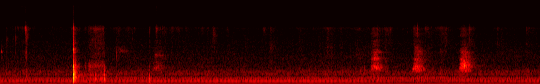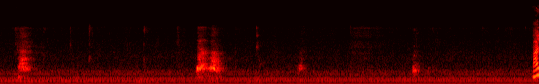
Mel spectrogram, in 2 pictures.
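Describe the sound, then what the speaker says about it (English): Several dogs bark in short separate bursts spread across the stretch, moderately close, over a steady low electronic hum with no talking. "My dogs are loud."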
